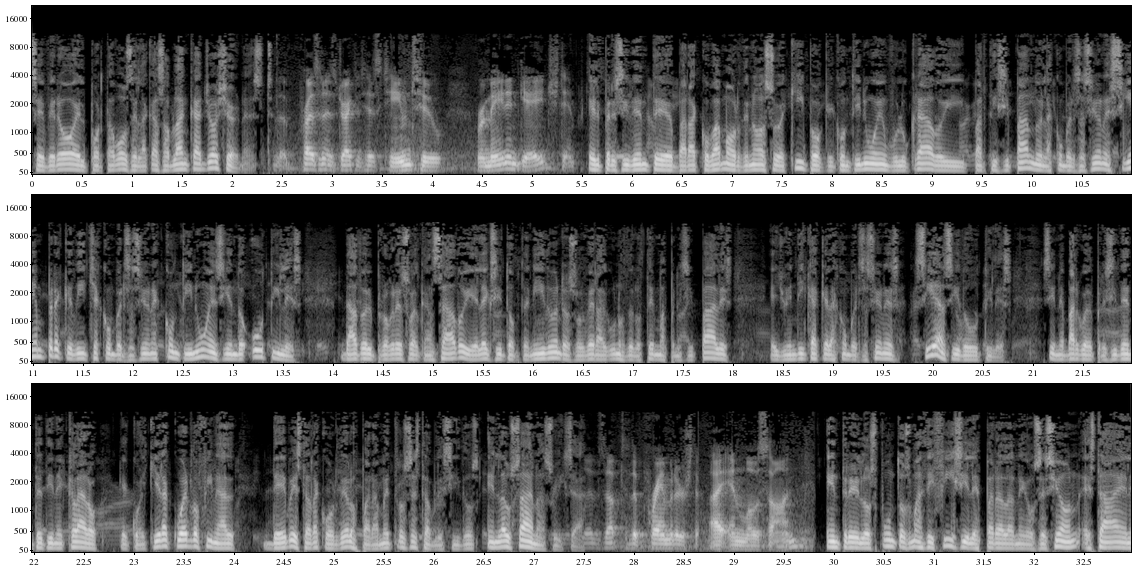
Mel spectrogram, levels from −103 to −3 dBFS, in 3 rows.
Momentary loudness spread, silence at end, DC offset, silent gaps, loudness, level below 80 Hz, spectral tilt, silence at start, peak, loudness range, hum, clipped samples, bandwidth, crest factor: 9 LU; 0 s; under 0.1%; none; -26 LUFS; -56 dBFS; -6.5 dB/octave; 0 s; -8 dBFS; 3 LU; none; under 0.1%; 11.5 kHz; 18 dB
